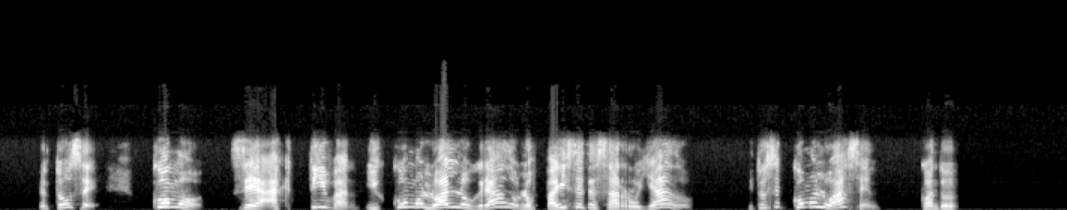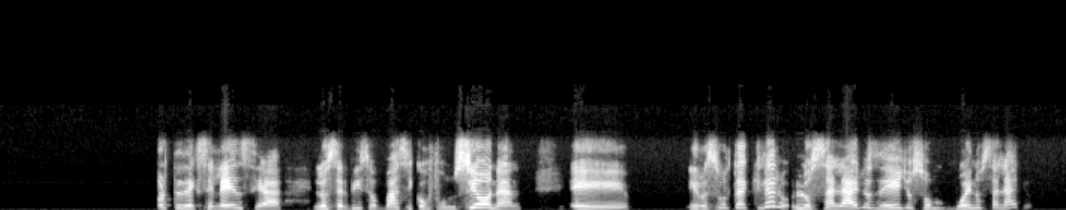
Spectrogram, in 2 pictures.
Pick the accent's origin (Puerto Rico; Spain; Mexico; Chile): Chile; para el mundo, para el exterior, Chile somos los jaguares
